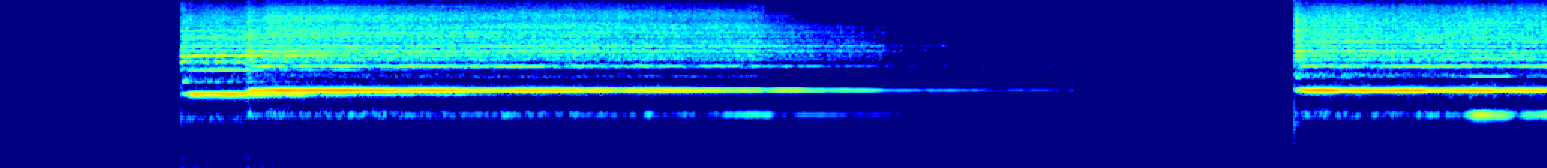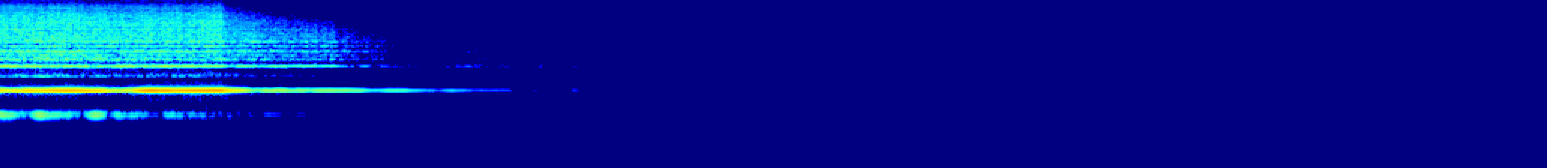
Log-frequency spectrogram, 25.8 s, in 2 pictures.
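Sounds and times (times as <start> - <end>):
flute: 1.5 - 7.2, 10.8 - 16.1.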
